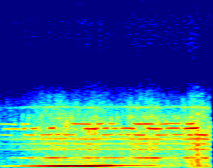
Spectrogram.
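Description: A ship's horn sounding one long, low, steady blast, used as a sound effect for an ocean liner at sea in an old radio recording.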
